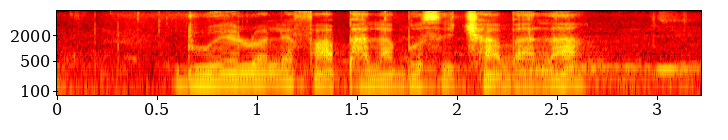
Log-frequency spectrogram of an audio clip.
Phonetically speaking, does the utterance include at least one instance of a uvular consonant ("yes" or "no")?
no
